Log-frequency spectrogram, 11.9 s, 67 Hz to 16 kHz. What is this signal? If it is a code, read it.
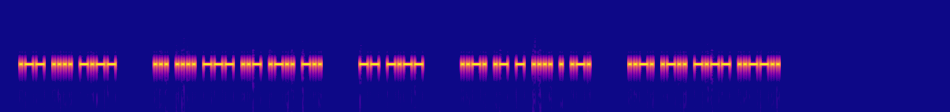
Morse code, heard as a keyed tone, about 36 wpm, 700 Hz. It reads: WHY SHOULD MY FATHER FLY?
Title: 2x Word-Spacing - Sentences from Top 500 Words - 35wpm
